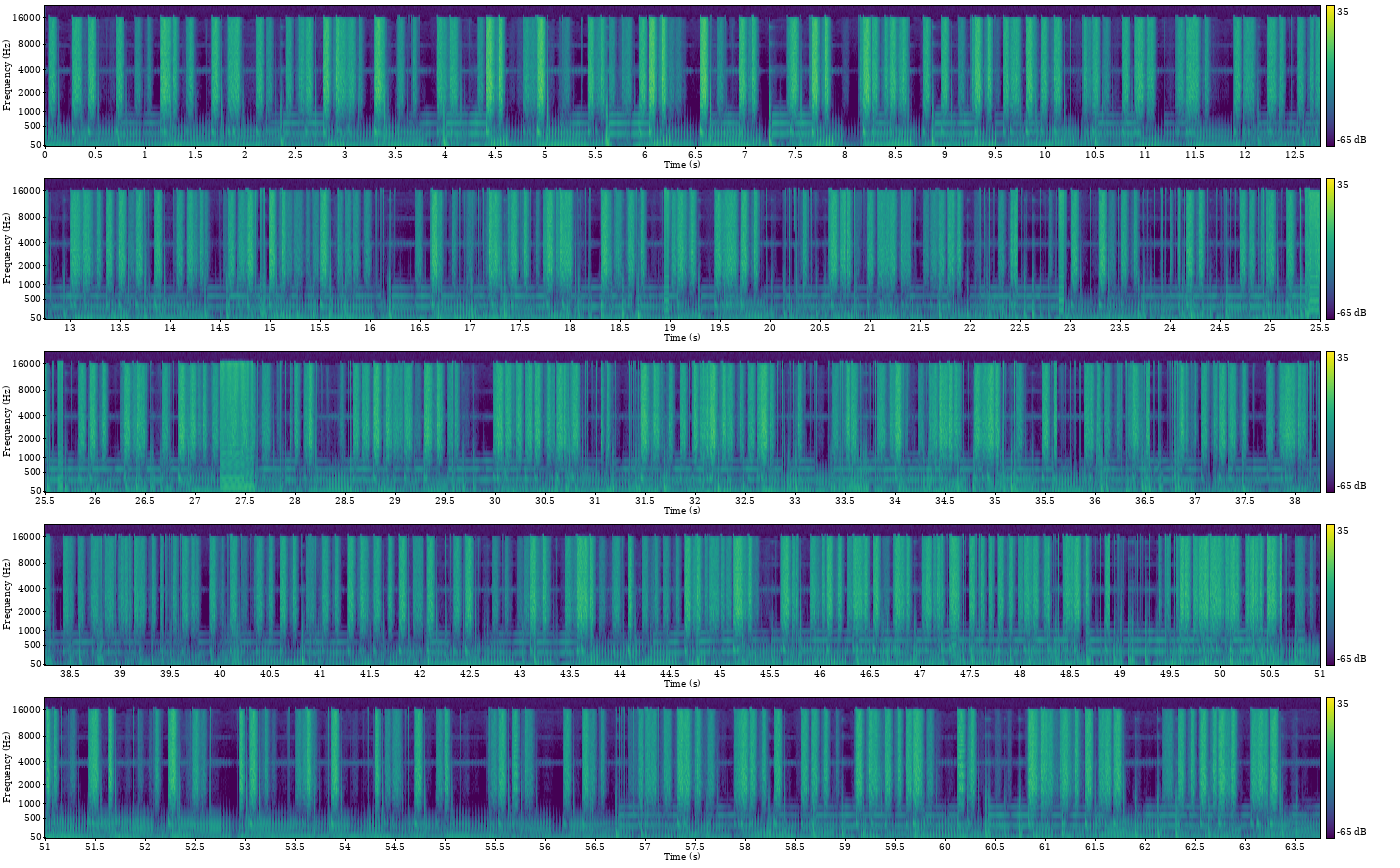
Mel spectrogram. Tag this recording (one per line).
weird
noise
glitch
